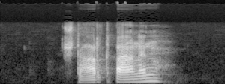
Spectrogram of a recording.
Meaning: plural of Startbahn
- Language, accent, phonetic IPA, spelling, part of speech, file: German, Austria, [ˈʃtaʁtbaːnən], Startbahnen, noun, De-at-Startbahnen.ogg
